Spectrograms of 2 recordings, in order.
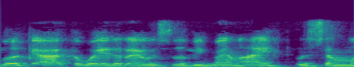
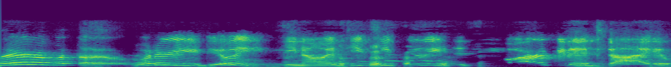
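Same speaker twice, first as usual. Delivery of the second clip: put-on yelling, higher; 4 semitones higher than usual. Retelling what another speaker yelled at her in his office: imitating someone yelling. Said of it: "you kind of just yelled at me".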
